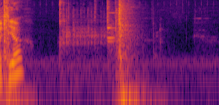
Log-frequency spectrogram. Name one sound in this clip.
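A heavy metal lever clanks as it is pulled.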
